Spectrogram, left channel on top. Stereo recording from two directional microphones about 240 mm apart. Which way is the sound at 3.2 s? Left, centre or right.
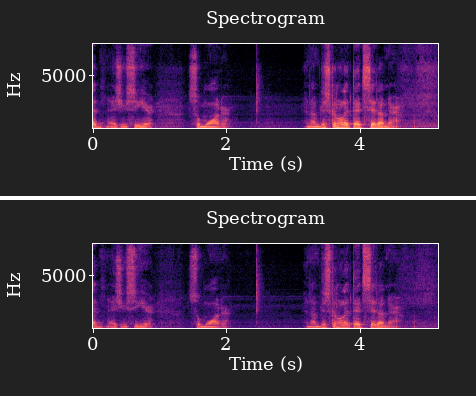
Left.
